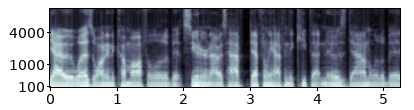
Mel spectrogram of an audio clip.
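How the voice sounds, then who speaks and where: Talking very fast with hardly any pauses, a man with an American accent keeps a flat, monotone delivery at medium pitch. The sound is dry and close, with no echo. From Colorado (suburb of Denver). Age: 30s. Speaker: jump pilot and skydiver. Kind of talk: casual interview chat.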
